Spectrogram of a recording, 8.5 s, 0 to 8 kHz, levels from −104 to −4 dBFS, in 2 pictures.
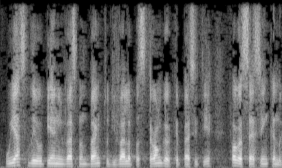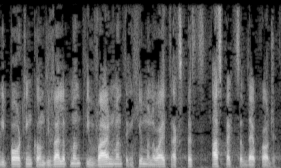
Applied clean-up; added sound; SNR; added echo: none; none; none; none.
